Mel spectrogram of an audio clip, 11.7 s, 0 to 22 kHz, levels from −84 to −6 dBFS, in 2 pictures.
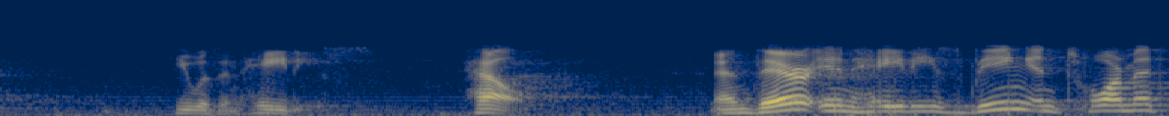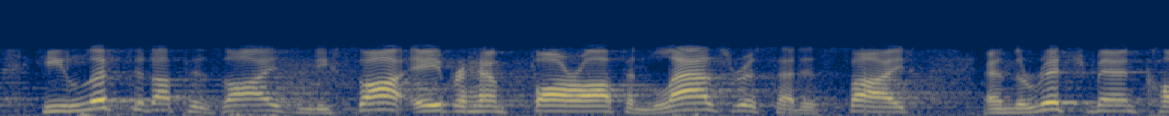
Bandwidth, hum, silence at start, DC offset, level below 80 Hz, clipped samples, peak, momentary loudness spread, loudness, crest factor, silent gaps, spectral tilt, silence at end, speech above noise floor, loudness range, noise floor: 4.7 kHz; none; 0.9 s; under 0.1%; -58 dBFS; under 0.1%; -12 dBFS; 15 LU; -30 LUFS; 20 dB; none; -9 dB/octave; 0 s; 32 dB; 7 LU; -62 dBFS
